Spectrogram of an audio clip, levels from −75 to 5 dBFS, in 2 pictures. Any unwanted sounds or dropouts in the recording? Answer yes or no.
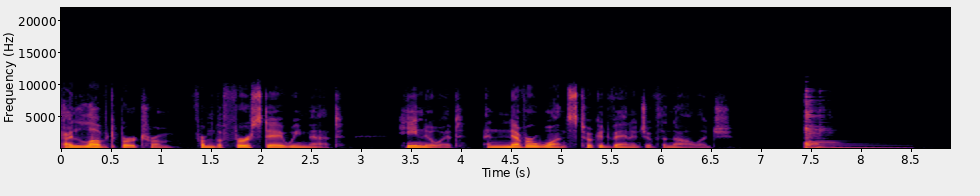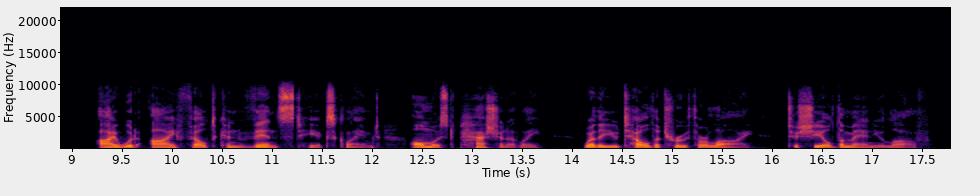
yes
